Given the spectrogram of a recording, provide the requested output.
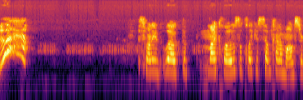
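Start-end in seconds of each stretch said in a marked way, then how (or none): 0.0-0.5 mock realising yelp. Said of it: "We'll be like".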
